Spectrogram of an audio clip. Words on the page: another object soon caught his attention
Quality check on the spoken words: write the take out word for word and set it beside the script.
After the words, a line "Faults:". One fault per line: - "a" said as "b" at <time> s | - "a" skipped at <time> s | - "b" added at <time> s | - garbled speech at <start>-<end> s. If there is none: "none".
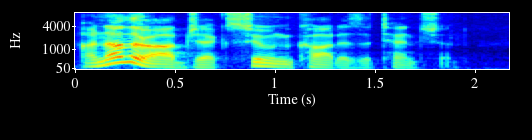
another object soon caught his attention
Faults:
none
